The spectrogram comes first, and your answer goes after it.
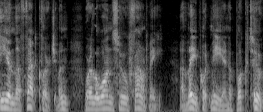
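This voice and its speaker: A put-on character voice at low-to-middle pitch and moderate pace, in a very clean recording with a silent background. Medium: read story.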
